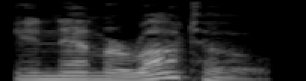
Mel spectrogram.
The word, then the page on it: inamorato: British English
